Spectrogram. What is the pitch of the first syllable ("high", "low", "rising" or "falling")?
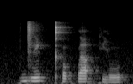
high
